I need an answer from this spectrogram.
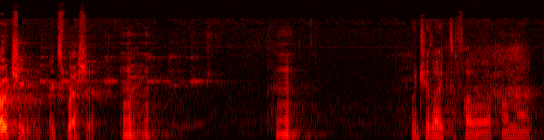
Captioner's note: phone rings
